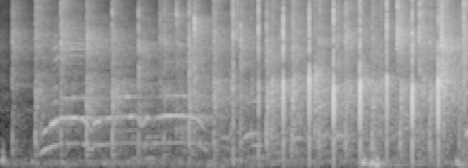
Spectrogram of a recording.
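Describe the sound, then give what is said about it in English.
A small group claps unevenly while a few voices whoop and cheer, the scattered hand claps growing sharper and louder toward the end. “But if you don't believe us, cheer up, people.”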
